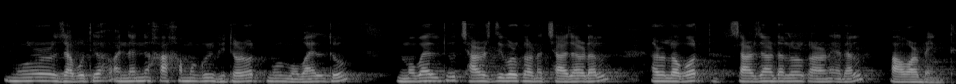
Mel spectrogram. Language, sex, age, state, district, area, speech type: Assamese, male, 18-30, Assam, Majuli, urban, spontaneous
